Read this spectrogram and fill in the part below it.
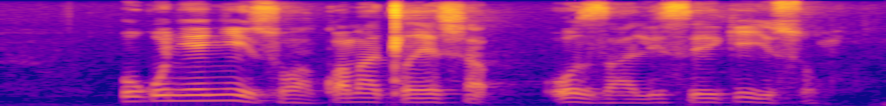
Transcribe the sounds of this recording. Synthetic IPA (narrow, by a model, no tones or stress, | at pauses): ukʼuɲeɲiswakʼwamaǁɛʃa̰ | ɔzalisekʼiːsɔ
